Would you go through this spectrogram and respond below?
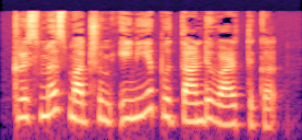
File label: christmas, tamil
